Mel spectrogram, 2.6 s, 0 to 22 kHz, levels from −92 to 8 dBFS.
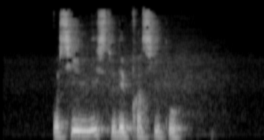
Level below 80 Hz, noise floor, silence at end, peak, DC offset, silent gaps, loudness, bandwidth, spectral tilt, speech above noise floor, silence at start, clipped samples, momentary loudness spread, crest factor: -64 dBFS; -73 dBFS; 0.85 s; -4 dBFS; under 0.1%; none; -21 LUFS; 16 kHz; -3.5 dB/octave; 52 dB; 0.55 s; under 0.1%; 13 LU; 20 dB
